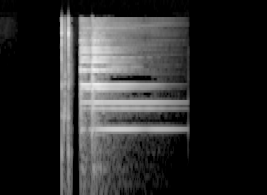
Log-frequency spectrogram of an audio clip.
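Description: Two quick mouse-click sound effects about a second in, then a bell-like notification ding that rings with several tones and fades out over about a second and a half: the sound effect of a subscribe-button and notification-bell animation.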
